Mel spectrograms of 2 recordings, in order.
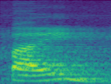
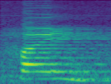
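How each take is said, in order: First: The word begins with a P sound. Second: The word begins with an F sound. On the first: The speaker calls it wrong. "Ang mga Pilipino ay walang F sound" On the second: The speaker calls it right. "na dapat bigkas ay five"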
